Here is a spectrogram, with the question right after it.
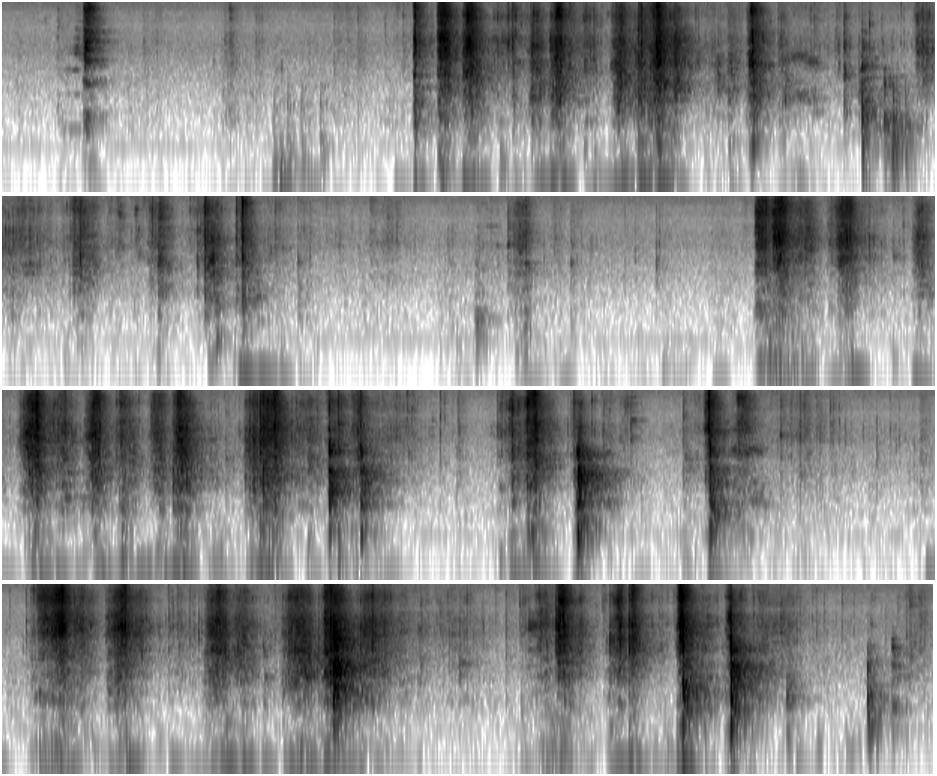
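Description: A knife chops vegetables into small pieces on a cutting board, giving bursts of rapid, close, crisp taps separated by short pauses.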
